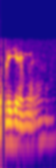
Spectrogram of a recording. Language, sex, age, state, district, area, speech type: Tamil, male, 18-30, Tamil Nadu, Kallakurichi, urban, conversation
